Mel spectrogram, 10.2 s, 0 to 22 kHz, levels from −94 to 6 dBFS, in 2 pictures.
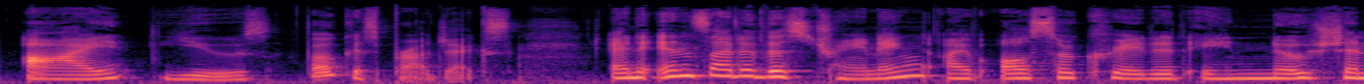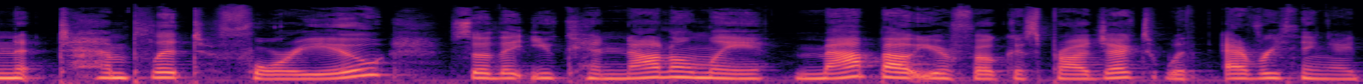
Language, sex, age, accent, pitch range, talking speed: English, female, 20-39, American, 175-230 Hz, 180 wpm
